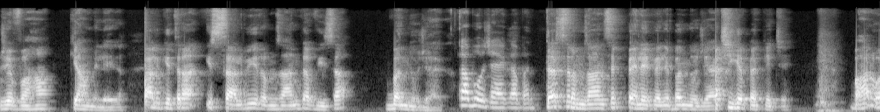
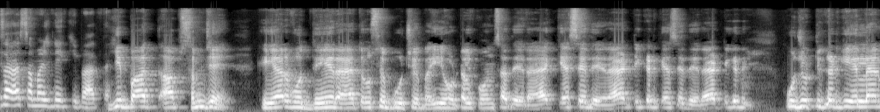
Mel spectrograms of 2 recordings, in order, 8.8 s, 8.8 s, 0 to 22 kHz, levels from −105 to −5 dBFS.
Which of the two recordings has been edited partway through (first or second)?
first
